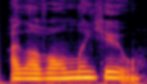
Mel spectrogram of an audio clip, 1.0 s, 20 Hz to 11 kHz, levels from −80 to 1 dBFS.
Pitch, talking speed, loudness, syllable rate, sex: 180 Hz, 245 wpm, -14 LUFS, 6.0 syllables/s, female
